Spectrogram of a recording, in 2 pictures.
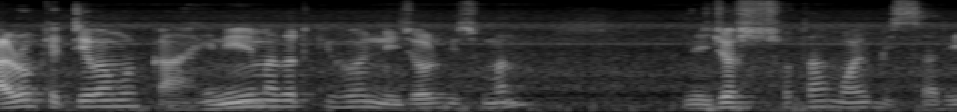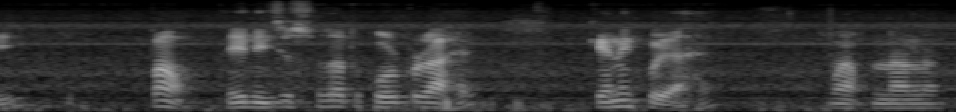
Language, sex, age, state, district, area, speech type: Assamese, male, 30-45, Assam, Majuli, urban, spontaneous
